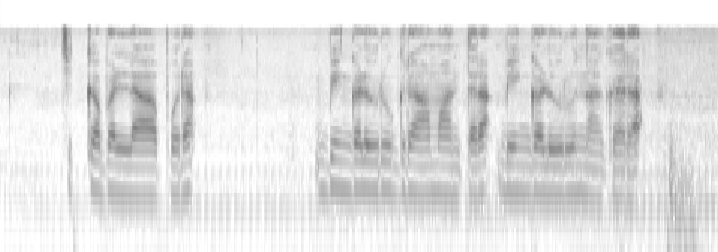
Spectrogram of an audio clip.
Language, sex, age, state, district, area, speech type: Kannada, male, 60+, Karnataka, Tumkur, rural, spontaneous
